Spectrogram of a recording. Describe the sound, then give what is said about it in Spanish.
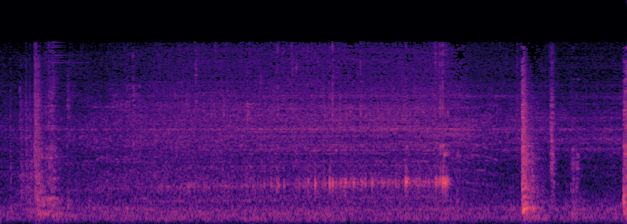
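In a kitchen, boiling water from a kettle is poured steadily into a teapot over tea leaves, a gurgling stream whose pitch slowly rises as it fills, with soft clinks of ceramic at the start and end. No one speaks. “Echa unas hojas de té en la tetera y la llena con el agua hirviendo.”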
